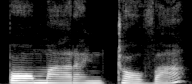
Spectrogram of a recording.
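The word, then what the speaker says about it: pomarańczowa: long adjective five syllables pomerantova make it feminine pomerantova nuta pomerantove once again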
